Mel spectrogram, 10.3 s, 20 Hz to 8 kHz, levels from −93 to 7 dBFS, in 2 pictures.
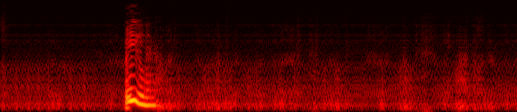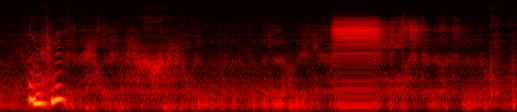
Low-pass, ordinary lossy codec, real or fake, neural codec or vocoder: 7.2 kHz; none; fake; codec, 16 kHz, 0.5 kbps, FreqCodec, larger model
